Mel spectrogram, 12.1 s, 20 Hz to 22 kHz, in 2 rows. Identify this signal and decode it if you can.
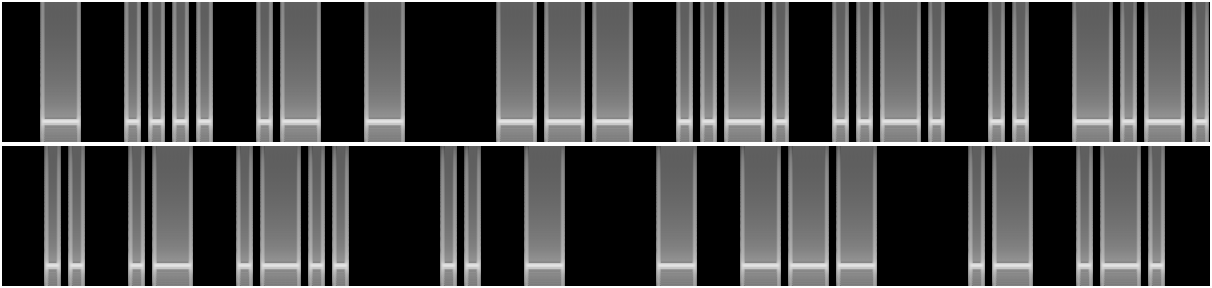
Morse code, heard as a keyed tone, about 20 wpm, 500 Hz. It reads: THAT OFFICIAL IT TO AR
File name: Morse-Code-Audio-Speed-20-13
